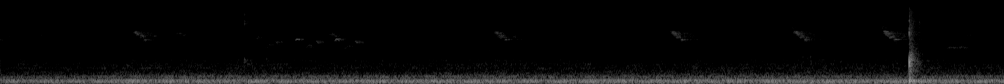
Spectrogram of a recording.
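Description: Small songbirds chirping on and off, short high notes every second or so with a quick flurry about three seconds in, over a steady low hum. A single sharp click about nine seconds in.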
